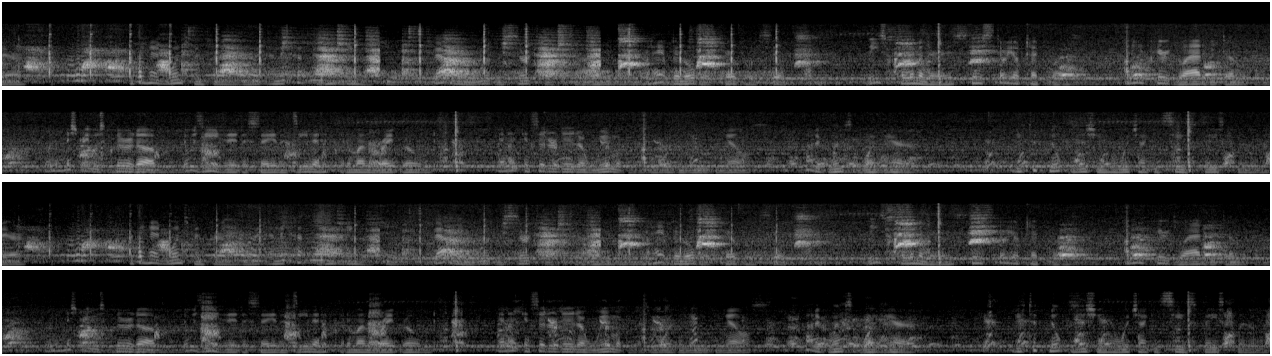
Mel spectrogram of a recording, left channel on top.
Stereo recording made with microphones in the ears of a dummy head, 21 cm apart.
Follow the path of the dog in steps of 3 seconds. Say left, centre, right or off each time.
left, left, centre, right, right, right, right, right, right.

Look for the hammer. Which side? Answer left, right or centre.
left.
